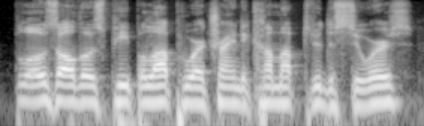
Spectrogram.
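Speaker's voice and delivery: usual speaking voice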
